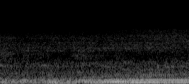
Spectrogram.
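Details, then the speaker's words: Toyota Yaris automatic pulling away after the loose lower-arm bushing bolt was fixed and the worn shock absorber supports were replaced; it previously clacked loudly on take-off. The engine note rises smoothly with no clunk or knock from underneath; the suspension is quiet. "kalau pas angkatan gini kemarin bunyi kencang bunyinya ini sudah enggak bunyi ya"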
